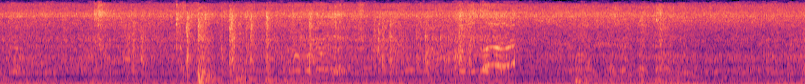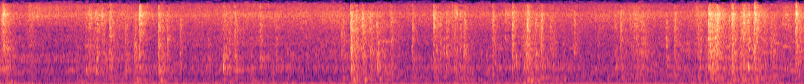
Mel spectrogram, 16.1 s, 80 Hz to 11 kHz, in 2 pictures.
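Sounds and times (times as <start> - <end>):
heavy diesel engine running: 0.0 - 16.0
knocks and clanks: 1.2 - 4.8, 8.0 - 16.0.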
